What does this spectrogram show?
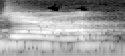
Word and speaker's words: Gerrard: Ask Alex if he would rather have Steven Gerrard play for Everton.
